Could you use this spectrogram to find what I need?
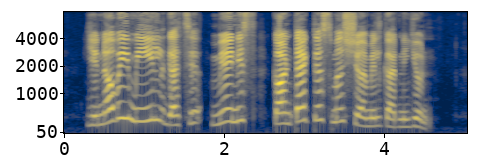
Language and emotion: Kashmiri, neutral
